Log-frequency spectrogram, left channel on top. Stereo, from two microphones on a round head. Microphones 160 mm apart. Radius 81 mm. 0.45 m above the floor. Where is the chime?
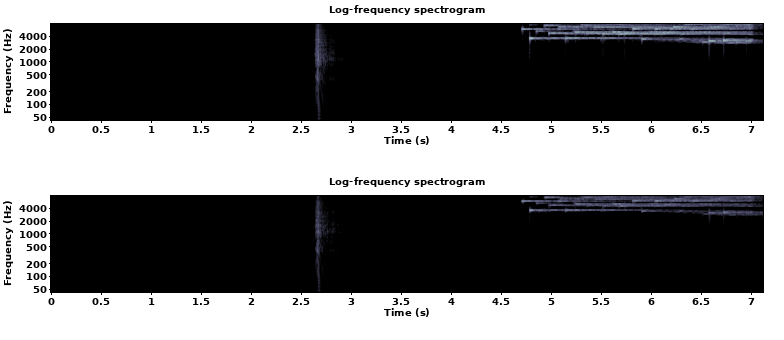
55° left (ahead or behind), 1.2 m.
